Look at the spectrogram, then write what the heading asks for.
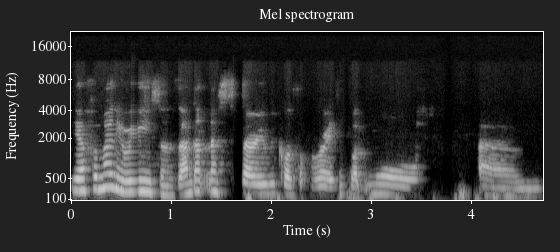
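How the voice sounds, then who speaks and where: Using lively intonation, a woman of medium pitch speaks at a moderate pace in a dark, mellow tone. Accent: West Indian. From Tobago. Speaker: podcast co-host, psychology background. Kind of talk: casual podcast conversation.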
